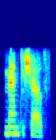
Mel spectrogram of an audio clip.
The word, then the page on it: mantelshelf: Indian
